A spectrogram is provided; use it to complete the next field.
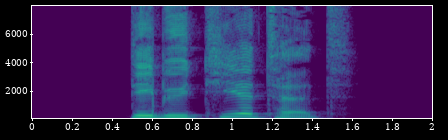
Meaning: inflection of debütieren: 1. second-person plural preterite 2. second-person plural subjunctive II
- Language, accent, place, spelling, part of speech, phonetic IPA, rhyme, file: German, Germany, Berlin, debütiertet, verb, [debyˈtiːɐ̯tət], -iːɐ̯tət, De-debütiertet.ogg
